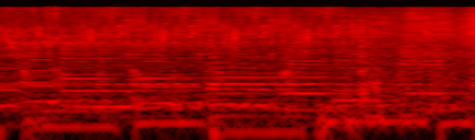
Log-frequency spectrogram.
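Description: Olives, salami, onions and chilli frying with freshly added sauce in a hot aluminium frying pan, sizzling steadily.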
